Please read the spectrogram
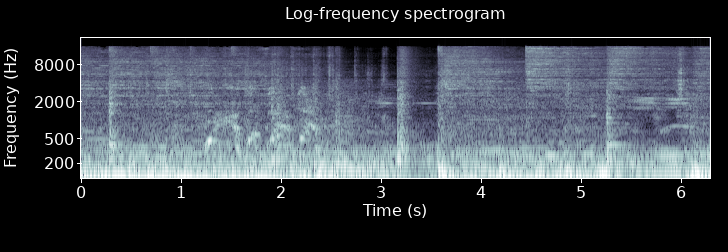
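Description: Hardcore metal band playing live, with heavy bass and distorted guitar over pounding drums. The band stops briefly a little after halfway, then crashes back in.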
